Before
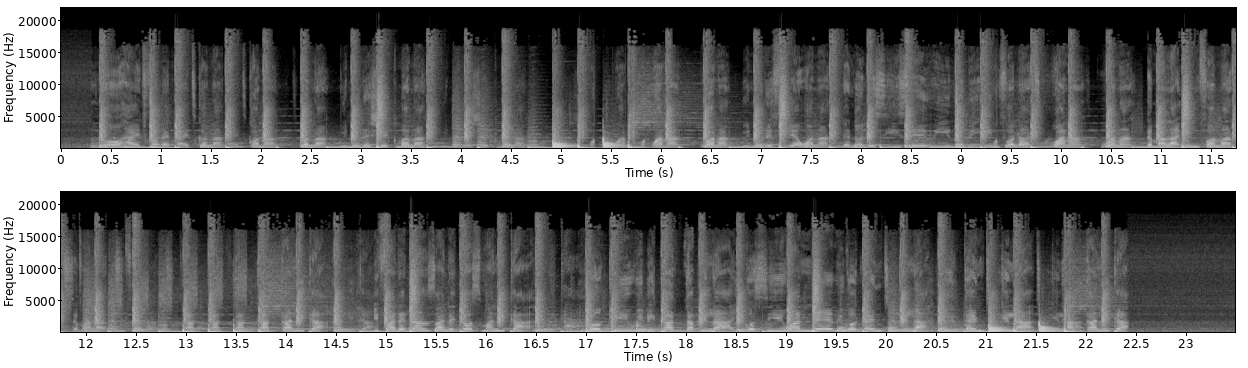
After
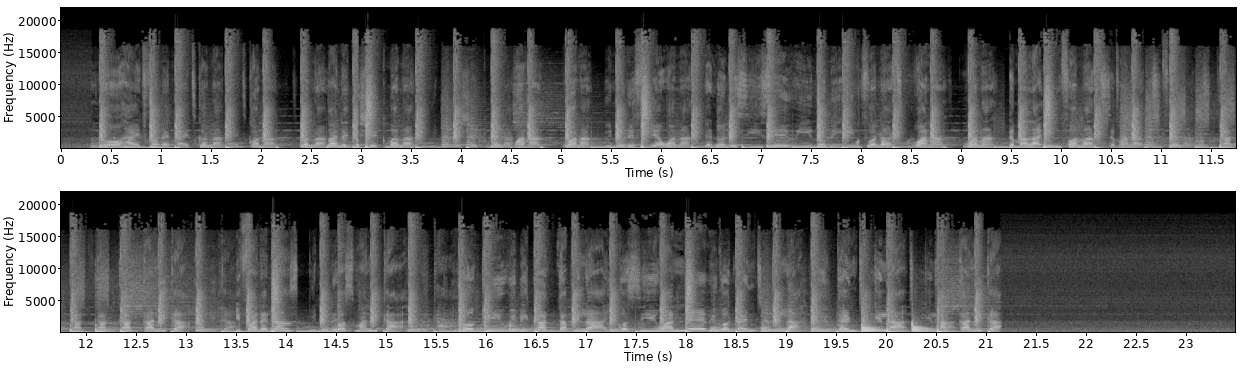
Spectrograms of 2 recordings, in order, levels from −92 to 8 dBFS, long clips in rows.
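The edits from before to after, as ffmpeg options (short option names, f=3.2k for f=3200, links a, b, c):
-filter_complex "[0:a]asplit=6[a][b][c][d][e][f];[a]atrim=end=2.672[g];[b]atrim=start=15.488:end=15.792[h];[c]atrim=start=3.078:end=4.632[i];[d]atrim=start=5.898:end=15.492[j];[e]atrim=start=2.668:end=3.082[k];[f]atrim=start=15.788[l];[g][h]acrossfade=d=0.004:c1=hsin:c2=hsin[m];[m][i]acrossfade=d=0.004:c1=hsin:c2=hsin[n];[n][j]acrossfade=d=0.004:c1=hsin:c2=hsin[o];[o][k]acrossfade=d=0.004:c1=hsin:c2=hsin[p];[p][l]acrossfade=d=0.004:c1=hsin:c2=hsin"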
